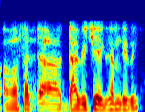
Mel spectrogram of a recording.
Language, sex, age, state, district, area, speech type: Marathi, male, 18-30, Maharashtra, Washim, urban, conversation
